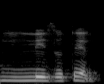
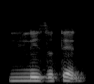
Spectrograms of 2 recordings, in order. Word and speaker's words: les hôtels: When the word is alone, les, you don't pronounce the S. The S is not pronounced. That's liaison. But when you have with a non-aspirated H, the S is now pronounced, but it gives a Z sound. So we have les hôtels, les hôtels.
